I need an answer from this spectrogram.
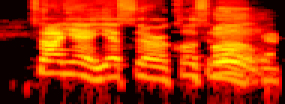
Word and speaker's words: Saulnier: Saulnier, yes, sir.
